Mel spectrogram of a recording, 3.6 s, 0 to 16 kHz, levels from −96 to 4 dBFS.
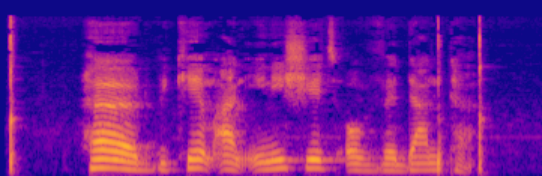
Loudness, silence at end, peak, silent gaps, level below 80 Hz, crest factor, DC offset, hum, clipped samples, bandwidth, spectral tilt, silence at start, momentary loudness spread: -22 LUFS; 0.4 s; 0 dBFS; none; -66 dBFS; 22 dB; under 0.1%; none; under 0.1%; 11.5 kHz; -4 dB/octave; 0.05 s; 12 LU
